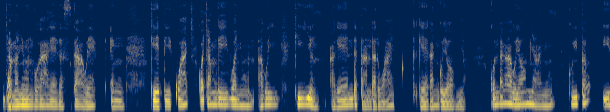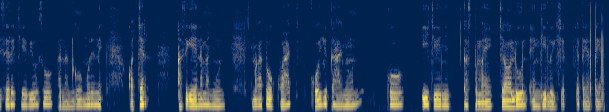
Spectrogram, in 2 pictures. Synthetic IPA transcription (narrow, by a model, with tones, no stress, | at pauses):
d͡ʒa˨ma˨ɲu˧nko˧ka˦kɛ˨kɛ˨ska˦wɛ˦k̚ɛ˨ŋke˨tɪ˨kwaː˦t͡ʃkɔ˨t͡ʃa˦mke˦bwa˦ɲu˦na̰˨ko˦iki˦je˨ŋa̰˨kɛ˦ndɛ˦ta˨nda̰˨ɾwa˦ɪ˦t̚ | kɛ˨ka˦ɲko˨jɔ˨mɲɔ˨ | ko˦nda˦ka˦ko˨jɔ˦mɲa˨ɲu˦n | ko˦i˦tɔ˦ | i˦se˦ɾe˦t͡ʃe˧bjo˦so˦ka̰˨na˨nɡo˦mo˦ɾe˦nɪ˨kkɔ̰˨t͡ʃɪ˦ra̰˨sɪ˦ke˧nɛ˦ma˦ɲu˧nma˦ka˦to˨kwa˦t͡ʃ | kʰo˦ju˦taɲu˦n | ko˦ | i˦t͡ʃe˦ɲe˦ | ka˦stʊ˨ma˨ɪ˦k̚t͡ʃe˦ɔ˧lu˦ne˨ŋɡi˦lo˨i˨ʃḛ˨k̚t͡ʃɛ˨tɛ˨tɛː˨t̚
